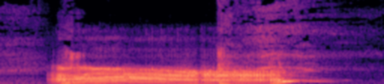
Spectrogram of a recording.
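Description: A loud, drawn-out howl of defeat from Superman, holding one strained pitch for over a second before breaking and dropping away into a fading groan.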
